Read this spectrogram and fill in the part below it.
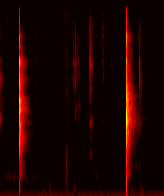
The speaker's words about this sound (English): That wasn't a lip smack. That was my knuckle. Oh, my bad. I just went like, like little. You heard that? I did.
